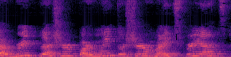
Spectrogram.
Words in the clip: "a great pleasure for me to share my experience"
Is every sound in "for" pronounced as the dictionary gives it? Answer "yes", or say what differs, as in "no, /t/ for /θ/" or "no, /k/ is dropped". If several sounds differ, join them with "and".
no, /p/ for /f/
